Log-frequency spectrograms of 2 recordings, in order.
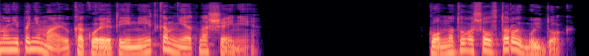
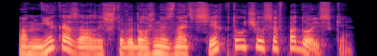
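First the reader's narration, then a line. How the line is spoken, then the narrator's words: Innocent tone. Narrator (Russian): невинным голосом сказал Дронго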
